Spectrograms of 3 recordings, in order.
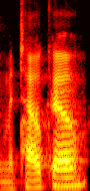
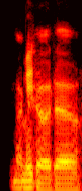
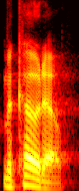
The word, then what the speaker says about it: Makoto: I don't know how to pronounce his name. It's like Mokco. What? Uh Makoto. Makoto.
